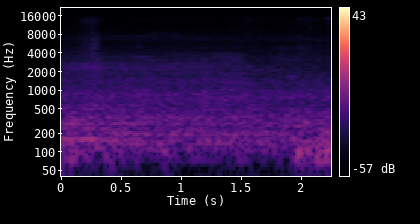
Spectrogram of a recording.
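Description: Steady background street traffic noise, with a low engine hum that fades out in the first half-second.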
